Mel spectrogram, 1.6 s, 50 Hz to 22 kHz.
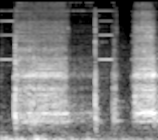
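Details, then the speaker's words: Auction-wrecked BMW 330i after valvetrain repair, diagnostic limit-position learn for minimum and maximum valve stroke: short whirring valvetronic motor bursts one way then back with clean stops; learn completed successfully, no faults stored. "after every repair on the valve GE the limit position have to be relayed for minimum maximum stroke so what it should do now is rotate it you should hear"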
